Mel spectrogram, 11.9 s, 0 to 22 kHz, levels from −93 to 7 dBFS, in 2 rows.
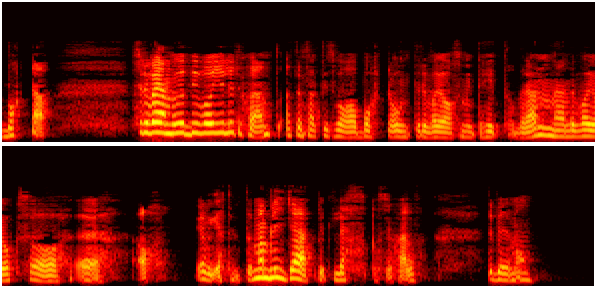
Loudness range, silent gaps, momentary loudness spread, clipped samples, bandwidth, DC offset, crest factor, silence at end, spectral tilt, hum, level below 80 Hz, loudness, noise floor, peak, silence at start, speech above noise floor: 6 LU; none; 14 LU; under 0.1%; 6.6 kHz; under 0.1%; 24 dB; 0.65 s; -4 dB/octave; none; -82 dBFS; -27 LUFS; -86 dBFS; -4 dBFS; 0 s; 59 dB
